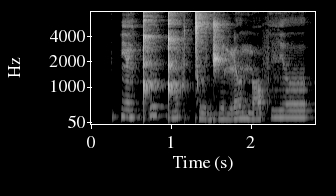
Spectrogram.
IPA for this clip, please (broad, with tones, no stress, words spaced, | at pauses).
pʲœ̃˧lʲǃʼɯ˦ɡ͡ǃɔ̃˧f ǀɯ˨d͡ʒʉ˨lʲɭɤ˧ nɔ˨˦fvʲɤ˦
